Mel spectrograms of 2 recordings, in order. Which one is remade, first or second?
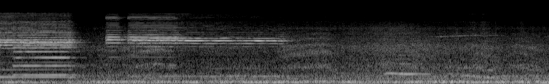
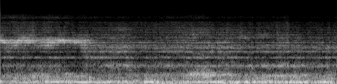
second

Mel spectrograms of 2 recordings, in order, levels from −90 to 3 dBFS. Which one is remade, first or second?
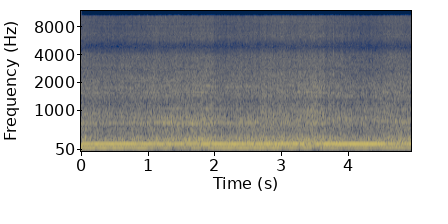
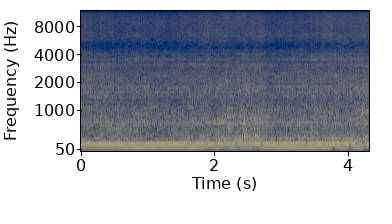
second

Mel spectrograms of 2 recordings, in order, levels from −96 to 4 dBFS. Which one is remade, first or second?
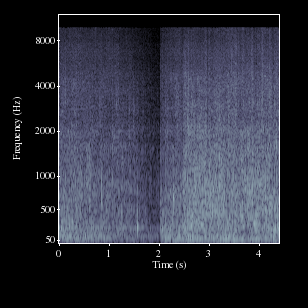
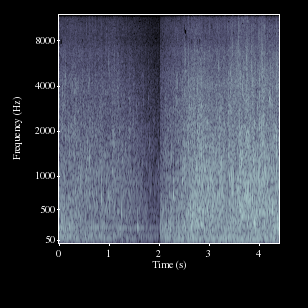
first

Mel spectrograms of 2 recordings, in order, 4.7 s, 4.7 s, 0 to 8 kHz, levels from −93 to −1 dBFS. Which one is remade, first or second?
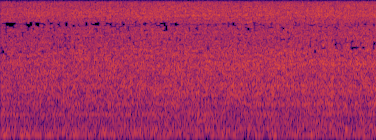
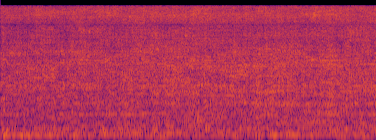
second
